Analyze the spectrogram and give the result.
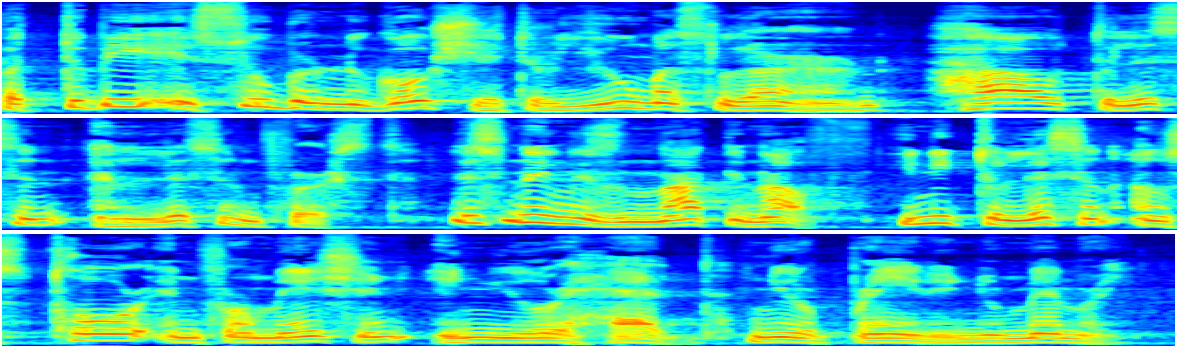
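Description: A man with a non-native accent at a fairly slow pace, with hardly any pauses. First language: not English. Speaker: podcast host and negotiation coach. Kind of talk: solo instructional talk. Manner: halting, self-correcting.

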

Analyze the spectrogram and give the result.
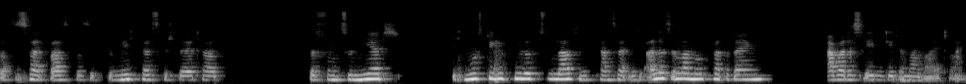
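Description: A woman with a fairly high, somewhat breathy voice talks at a fairly quick pace but leaves long, frequent pauses. Her intonation is monotone and flat, while her loudness swings widely. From Ruhr area, Germany. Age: 20s. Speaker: student with chronic illnesses. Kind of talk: interview about personal illness.

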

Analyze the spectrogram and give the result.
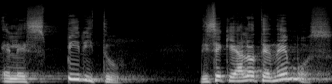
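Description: A man at a very slow pace, very wide pitch swings, and audible room echo. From Guatemala. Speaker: pastor. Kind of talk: sermon.

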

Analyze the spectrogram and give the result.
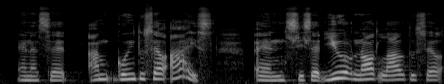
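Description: A woman speaks with an Indonesian accent at a moderate pace and medium pitch, with ordinary pitch variation. The recording is very clean, with a silent background. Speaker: city hall liaison to immigrant community. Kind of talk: panel discussion. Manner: halting.

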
